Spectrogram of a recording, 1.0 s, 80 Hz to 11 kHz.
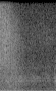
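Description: An M44 artillery shell striking a tank in a video game, heard as a sustained low, heavy rumble of impact and explosion that fills the whole moment at steady loudness, with no talk.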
